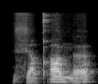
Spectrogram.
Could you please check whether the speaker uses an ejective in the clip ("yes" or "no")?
yes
